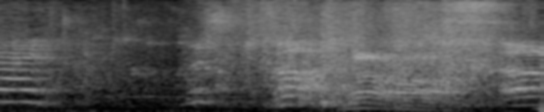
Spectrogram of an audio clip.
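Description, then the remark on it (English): Vigorous water splashing and sloshing from a reptile doing a death roll, loud, surging after a brief lull, with a person's voice speaking over the commotion. “Trying to do his bloody death roll.”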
